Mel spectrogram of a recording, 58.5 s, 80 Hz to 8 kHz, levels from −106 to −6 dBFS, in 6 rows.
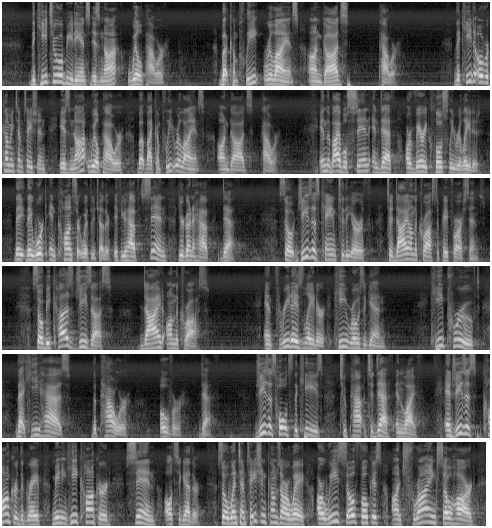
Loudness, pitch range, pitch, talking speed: -32 LUFS, 135-195 Hz, 160 Hz, 130 wpm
